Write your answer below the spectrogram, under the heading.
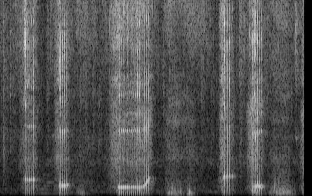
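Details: Pig vocalising in quick, rough bursts: snorting grunts mixed with brief nasal squeals, roughly seven calls within under five seconds, the longest a drawn-out squeal that lifts upward as it ends; no background sounds besides the pig.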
